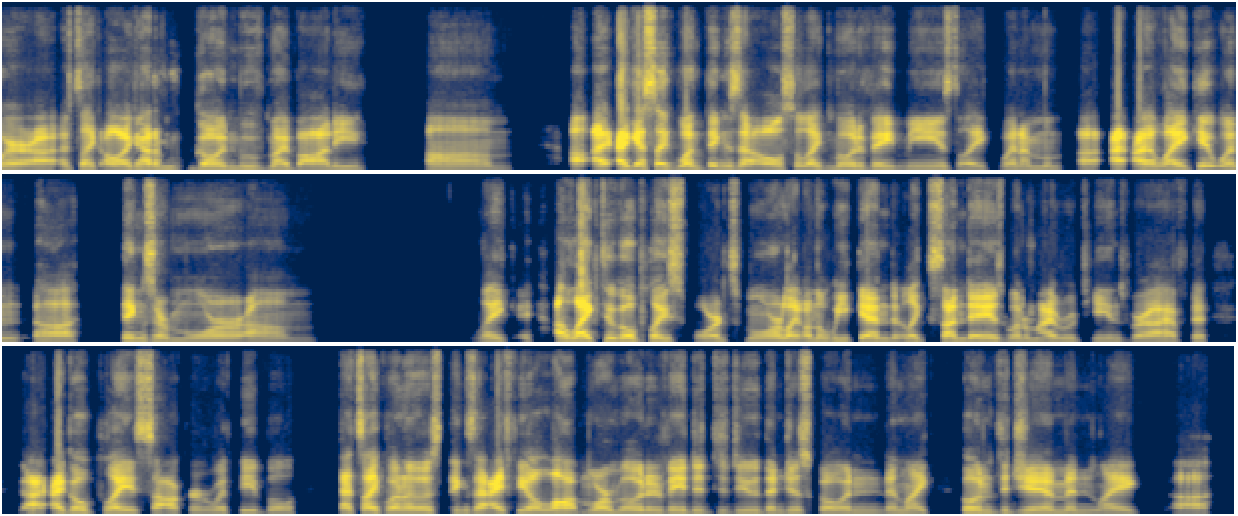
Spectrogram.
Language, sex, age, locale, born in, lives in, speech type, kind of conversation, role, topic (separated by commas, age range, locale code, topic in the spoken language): English, male, 25-29, en-US, United States, United States, conversation, advice, user, How can I find energy to exercise after a long, tiring workday?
